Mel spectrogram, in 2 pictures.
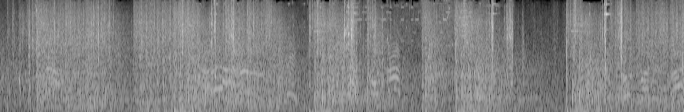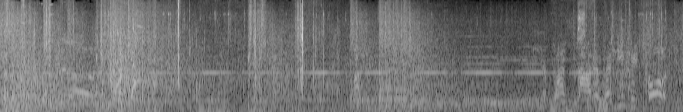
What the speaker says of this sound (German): Ich schieße jetzt?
